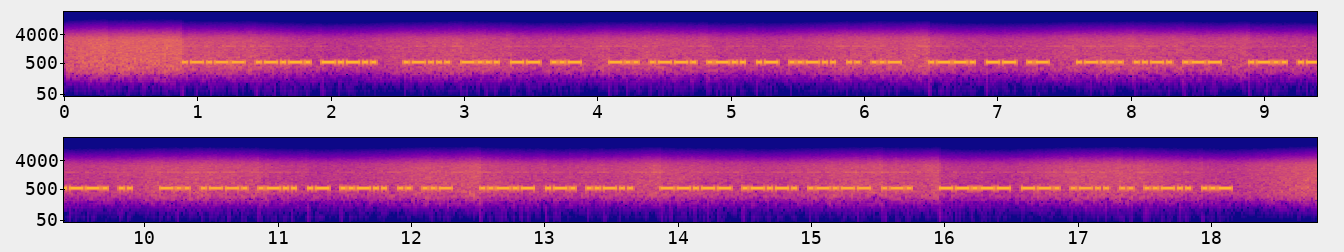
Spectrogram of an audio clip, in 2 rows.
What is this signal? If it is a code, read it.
Morse code (Japanese Wabun code), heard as a keyed tone, machine-sent, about 39 wpm, 540 Hz, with radio static and a weaker station near 1730 Hz. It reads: テンキ オハヨウ ホツカイドウ ツヨイ オチヤ カゼ ホツカイドウ ミナト アンテナ アリガトウ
